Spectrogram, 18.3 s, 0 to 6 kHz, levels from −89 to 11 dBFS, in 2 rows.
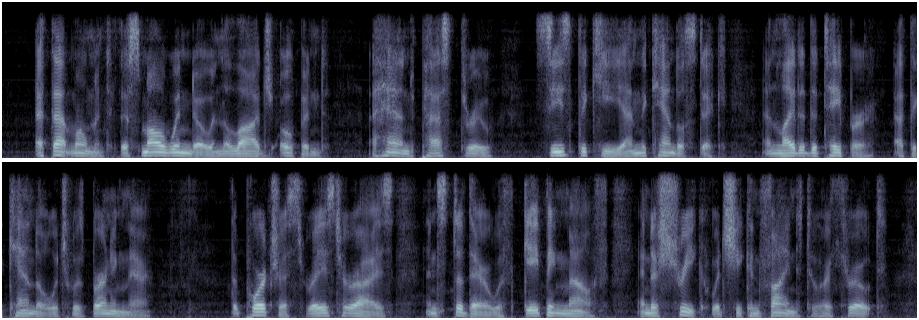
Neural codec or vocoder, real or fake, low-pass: codec, 24 kHz, 6 kbps, HILCodec; fake; 5.4 kHz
